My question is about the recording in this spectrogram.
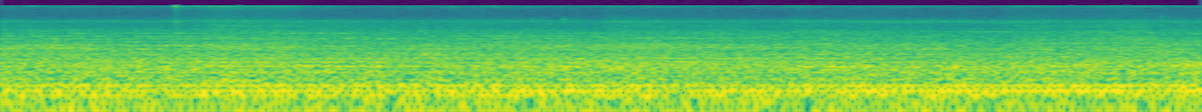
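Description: Steady low hum and hiss of building ventilation or air conditioning, unchanging throughout.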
